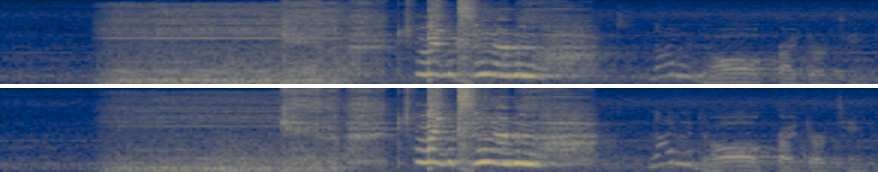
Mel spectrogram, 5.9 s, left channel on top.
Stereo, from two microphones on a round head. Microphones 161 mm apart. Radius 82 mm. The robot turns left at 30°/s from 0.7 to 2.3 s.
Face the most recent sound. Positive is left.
turn(degrees=-45)  # may be behind; listen again after turning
